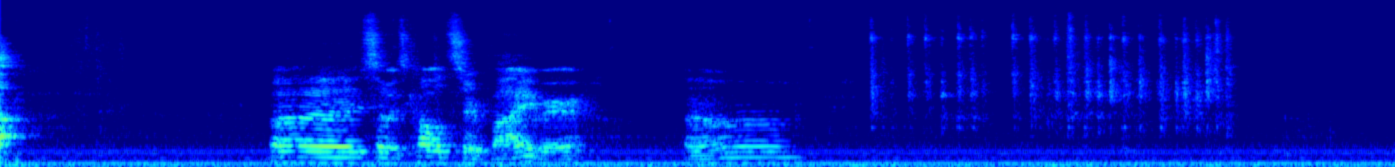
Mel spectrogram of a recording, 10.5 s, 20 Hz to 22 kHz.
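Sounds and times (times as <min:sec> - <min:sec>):
steady low hum: 0:00.0 - 0:10.4
speech: 0:02.0 - 0:04.5, 0:05.1 - 0:06.1
computer keyboard typing: 0:06.5 - 0:09.3.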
